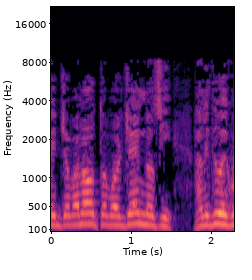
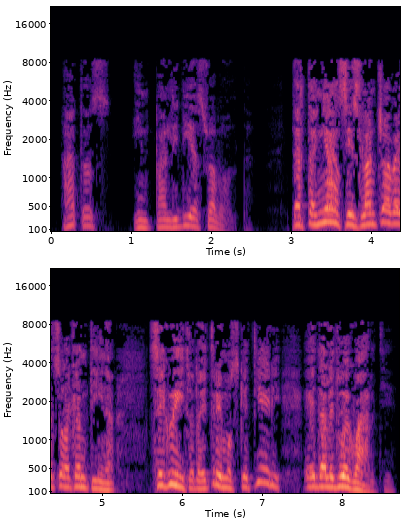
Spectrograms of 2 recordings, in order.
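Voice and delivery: ordinary delivery, nothing marked

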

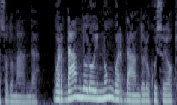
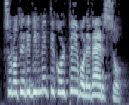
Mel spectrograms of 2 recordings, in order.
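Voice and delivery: high, very loud cry; raised voice held high to carry; shouted plea; 12 semitones higher, 12 dB louder than usual. A narrator's reading. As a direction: beg forgiveness at the top of your voice. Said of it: "gridò ancora".

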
